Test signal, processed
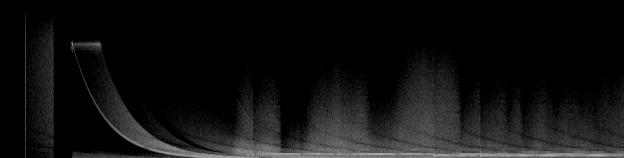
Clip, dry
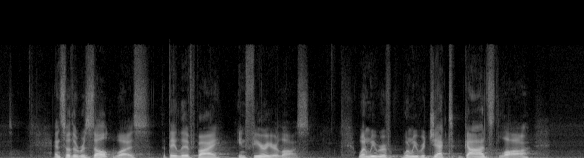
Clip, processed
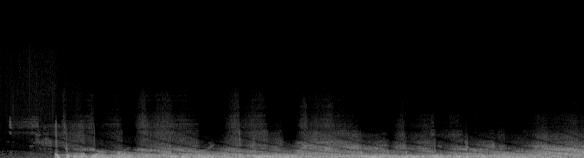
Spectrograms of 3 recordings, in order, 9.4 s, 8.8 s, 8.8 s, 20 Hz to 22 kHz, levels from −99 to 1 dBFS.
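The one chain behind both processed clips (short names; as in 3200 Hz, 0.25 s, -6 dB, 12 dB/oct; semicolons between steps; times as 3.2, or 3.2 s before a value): bin magnitudes rounded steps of 30 dB; tube stage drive 18 dB, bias 0.45; on a send: diffused feedback echo 1.24 s, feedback 50%, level -5.5 dB; on the sum: treble ducked by the level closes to 330 Hz, closed at -26 dBFS; low shelf 280 Hz -7.5 dB; non-linear reverb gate 0.43 s rising, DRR -0.5 dB; in parallel at 0 dB: compressor, threshold -37 dBFS; on the sum: cascading phaser falling 1.4 Hz; gain -7.5 dB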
